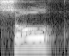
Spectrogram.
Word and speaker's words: Saul: how do you pronounce Saul like that Saul s a l it's uh like Paul but with an S was I depressed before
